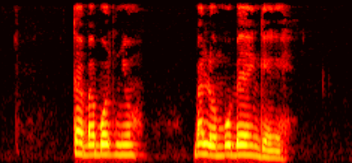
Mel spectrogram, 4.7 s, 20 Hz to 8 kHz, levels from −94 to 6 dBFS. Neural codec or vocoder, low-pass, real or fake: none; 7.2 kHz; real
